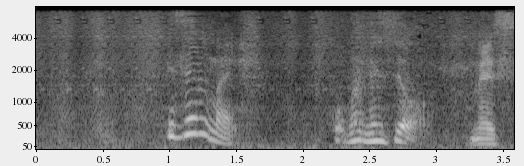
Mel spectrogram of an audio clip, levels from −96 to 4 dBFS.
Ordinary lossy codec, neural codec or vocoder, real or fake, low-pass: none; codec, 16 kHz, 1.1 kbps, Voila-Tokenizer; fake; 7.2 kHz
